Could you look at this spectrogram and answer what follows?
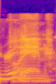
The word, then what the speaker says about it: Blame!: There's one called Blame. – Oh, that sucks. – You ever heard of Blame? – Blame? B-L-A-M-E? – Like Blame? – B-L-A-M-E. Exclamation point. – I believe it's pronounced Blam.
